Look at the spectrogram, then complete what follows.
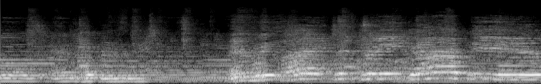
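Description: A man singing a country song into a karaoke microphone over a backing track, with a short pause about a third of the way in before the voice comes back strongly.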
